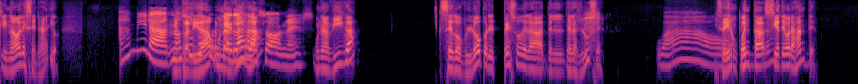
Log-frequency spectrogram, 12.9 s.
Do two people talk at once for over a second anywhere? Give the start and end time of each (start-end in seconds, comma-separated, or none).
2.5-4.0, 10.7-12.0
